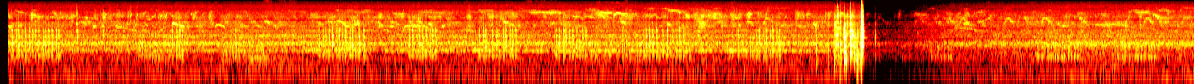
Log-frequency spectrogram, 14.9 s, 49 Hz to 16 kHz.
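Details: Rosy starling at Assenede, Belgium, on 1 August 2020, giving a dense, continuous chatter of scratchy rattles, squeaks and whistles, as from a busy flock; it cuts off sharply near the end, then resumes more quietly.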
